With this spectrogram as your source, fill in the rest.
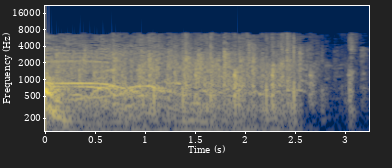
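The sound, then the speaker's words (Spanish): An audience breaks into applause for Christ, a dense wash of many hands clapping at once that holds steady for a couple of seconds, then thins into scattered claps and fades out. “¡Dame un aplauso a Cristo, sonríe a Cristo le ama.”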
